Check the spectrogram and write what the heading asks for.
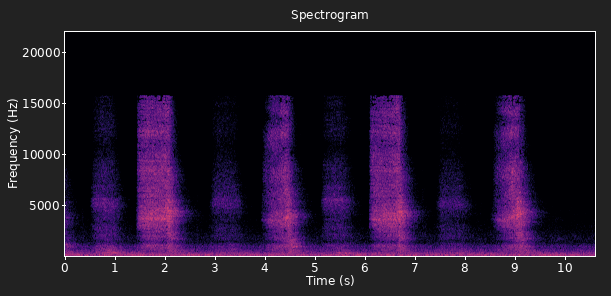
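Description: A man's forceful, hissing exhalations during kettlebell reps, four sharp breaths about two and a half seconds apart, over a steady low hum.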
